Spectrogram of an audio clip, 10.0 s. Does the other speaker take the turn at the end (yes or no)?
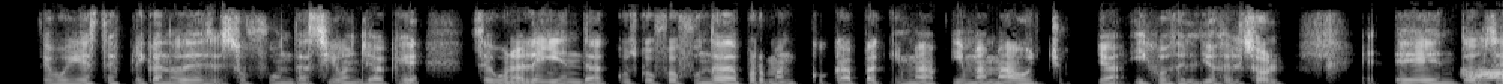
no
